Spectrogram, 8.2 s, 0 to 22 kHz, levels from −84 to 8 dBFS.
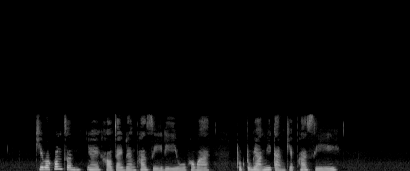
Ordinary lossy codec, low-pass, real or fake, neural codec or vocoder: MP3, 48 kbps; 7.2 kHz; fake; vocoder, 44.1 kHz, 128 mel bands every 512 samples, BigVGAN v2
